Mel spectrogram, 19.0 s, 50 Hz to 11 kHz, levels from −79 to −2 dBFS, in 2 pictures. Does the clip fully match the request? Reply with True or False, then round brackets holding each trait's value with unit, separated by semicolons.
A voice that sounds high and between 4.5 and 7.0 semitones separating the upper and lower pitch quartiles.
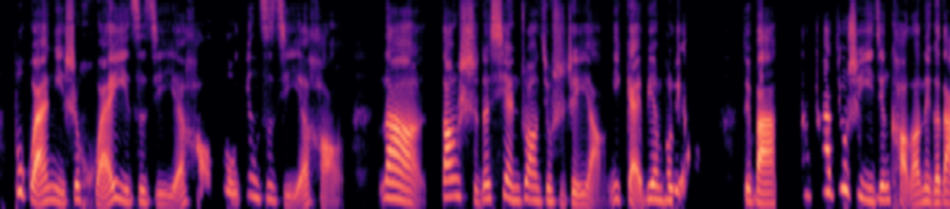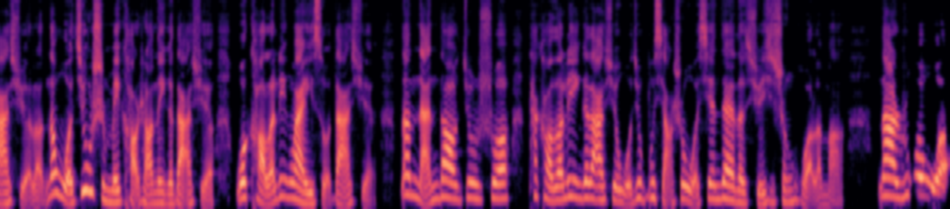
True (215 Hz; 5.2 semitones)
